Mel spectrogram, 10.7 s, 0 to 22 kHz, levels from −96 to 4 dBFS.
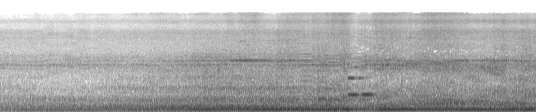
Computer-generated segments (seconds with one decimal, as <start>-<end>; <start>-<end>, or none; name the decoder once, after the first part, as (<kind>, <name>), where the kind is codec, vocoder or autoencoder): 0.9-1.6 (codec, SNAC); 6.0-6.8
